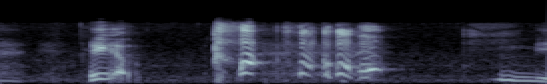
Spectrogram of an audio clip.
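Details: A laughing child with hiccups: brief voiced catches mixed with giggling.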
